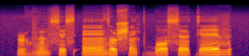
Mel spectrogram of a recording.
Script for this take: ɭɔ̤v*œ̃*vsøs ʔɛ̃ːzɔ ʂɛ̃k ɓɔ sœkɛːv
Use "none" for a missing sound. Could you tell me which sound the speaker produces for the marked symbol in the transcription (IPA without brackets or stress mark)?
œ̃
